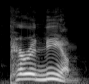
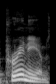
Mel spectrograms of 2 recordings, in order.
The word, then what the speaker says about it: perineum: place on you called the perineum or the perenium some people say either pronunciation is correct it's the ver the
